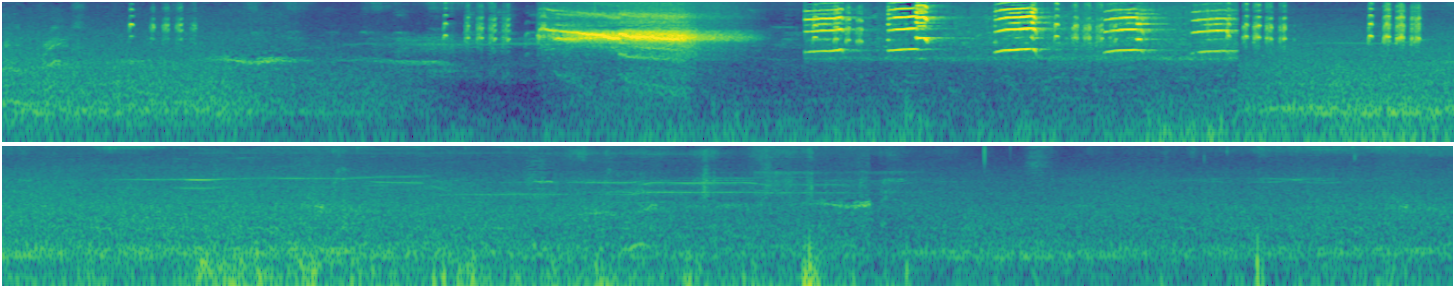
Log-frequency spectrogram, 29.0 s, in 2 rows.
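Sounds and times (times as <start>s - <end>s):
low steady hum: 0.0s - 29.0s
bird descending scream: 1.6s - 12.8s.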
